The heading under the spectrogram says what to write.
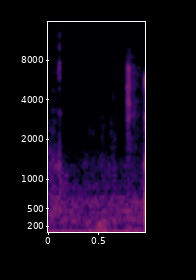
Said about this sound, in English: Besides a slightly burp in the distance, going burp, burp, burp, burp, burp.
